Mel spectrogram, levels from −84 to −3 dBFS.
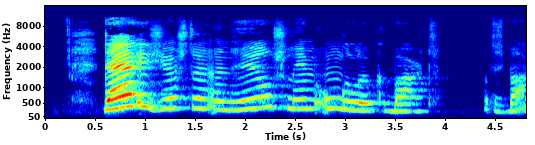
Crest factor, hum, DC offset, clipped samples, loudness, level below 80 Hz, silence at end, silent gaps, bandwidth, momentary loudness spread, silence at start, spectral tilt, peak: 22 dB; none; under 0.1%; under 0.1%; -21 LUFS; -88 dBFS; 0 s; none; 11 kHz; 21 LU; 0.35 s; -1.5 dB/octave; -2 dBFS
